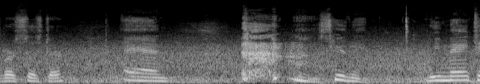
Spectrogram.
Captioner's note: coughs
